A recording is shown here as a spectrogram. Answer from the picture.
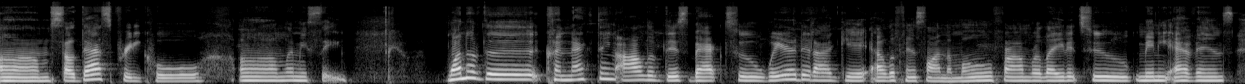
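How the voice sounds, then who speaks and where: Very slowly and at a mid-range pitch, a woman talks, her pitch moving up and down in a normal way. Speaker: artist and therapist. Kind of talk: casual vlog talk. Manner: many fillers, um and uh.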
